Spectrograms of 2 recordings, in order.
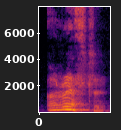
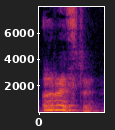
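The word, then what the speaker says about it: arrest: देखि आप और देखें अरेस्ट A double R ई एस टी अरेस्ट तो उसपे भी जो फोकस है जो स्ट्रेस है वो आर पे है और यह वीक हो जाता है इसी तरह से है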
